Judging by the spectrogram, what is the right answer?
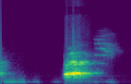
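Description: One short, sharp bark from a pet dog indoors, fairly close and loud, sounds after a faint low murmur, then the clip falls quiet.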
